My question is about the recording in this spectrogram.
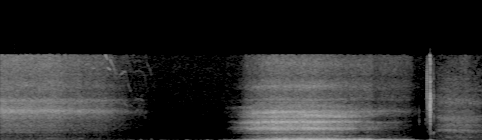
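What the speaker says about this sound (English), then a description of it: "One more big breath here." Deep breath taken while holding a forearm-supported yoga pose during an intense upper-body workout, a long airy inhale-exhale swelling in the middle, close and alone with no talking.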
